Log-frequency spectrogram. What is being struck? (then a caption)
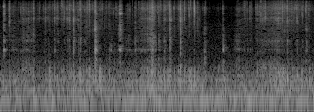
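Bar of soap scraped with a metal blade. A metal knife blade scrapes the surface of a solid rectangular yellow bar of dry soap held in the hand, and flakes fall away. The sound is a quiet, steady dry scraping with a crackly patter of bright, crisp clicks over a faint low hum.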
